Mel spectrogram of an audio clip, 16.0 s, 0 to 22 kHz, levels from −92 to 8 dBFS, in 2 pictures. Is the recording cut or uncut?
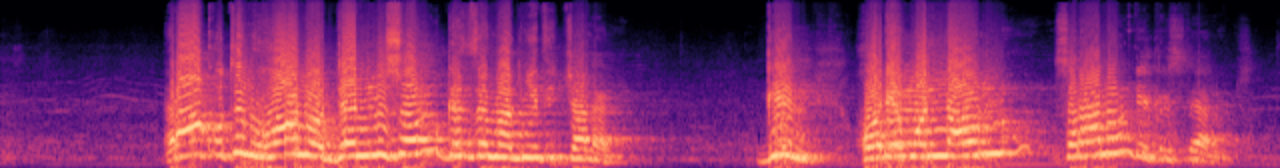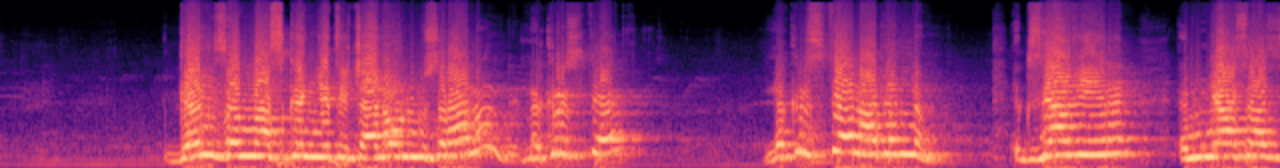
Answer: cut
